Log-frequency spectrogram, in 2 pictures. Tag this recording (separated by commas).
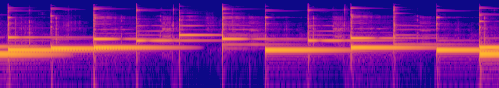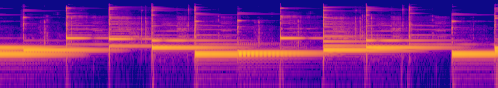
Music, Lullaby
